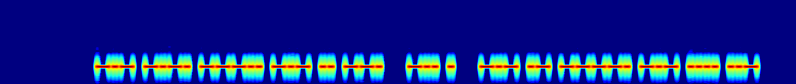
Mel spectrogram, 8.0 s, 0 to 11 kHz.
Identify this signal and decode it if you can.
Morse code, heard as a keyed tone, about 30 wpm, 700 Hz. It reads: KC8KIG DE KA9KHU
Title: USA Callsign DE Callsign - 6 Characters - 30wpm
